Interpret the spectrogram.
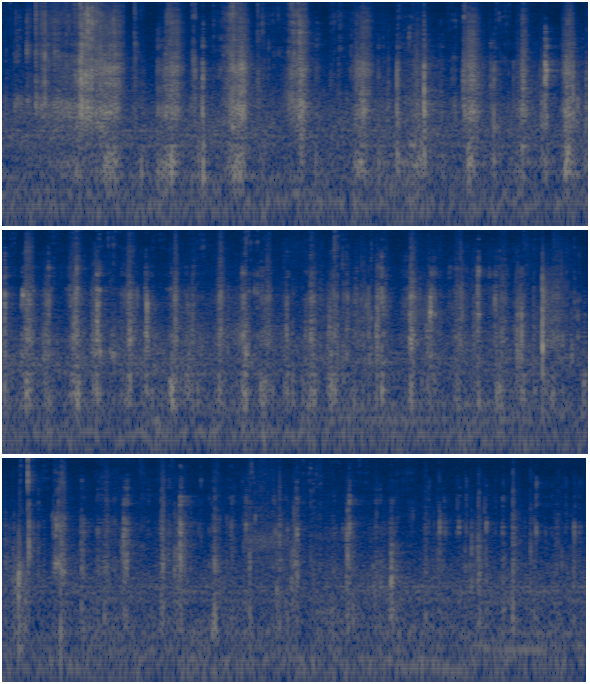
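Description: A person chewing crispy fried fish taco close to the microphone, with a few wet, crunchy chews a second. The chewing is strongest in the first few seconds and thins out near the end.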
